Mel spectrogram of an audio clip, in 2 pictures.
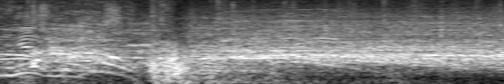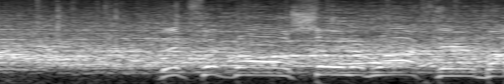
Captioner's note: crowd cheering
